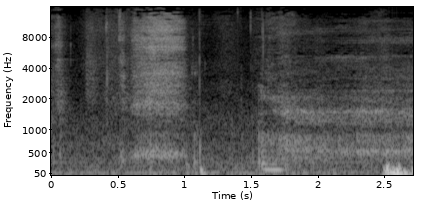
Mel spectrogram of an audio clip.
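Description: A soft, breathy draw of air from a vape cartridge on a battery, followed by a long, hissing exhale, with a faint low bump near the end and no talking.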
